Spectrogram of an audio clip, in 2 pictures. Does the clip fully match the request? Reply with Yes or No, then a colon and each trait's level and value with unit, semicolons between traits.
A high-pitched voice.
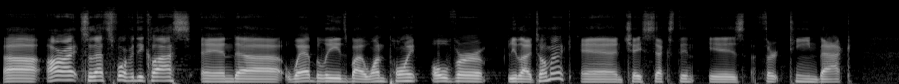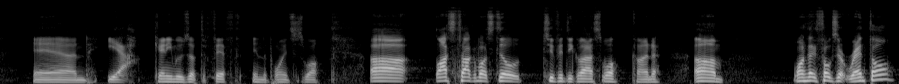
No: medium, 140 Hz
